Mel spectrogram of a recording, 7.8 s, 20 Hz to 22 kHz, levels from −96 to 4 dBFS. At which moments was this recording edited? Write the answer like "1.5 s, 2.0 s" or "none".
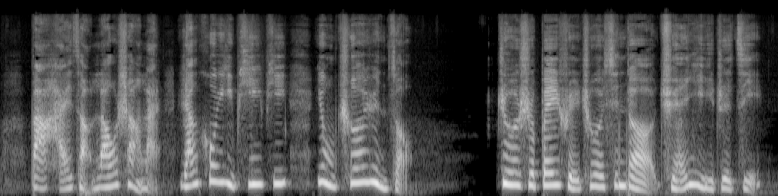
1.7 s, 4.8 s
